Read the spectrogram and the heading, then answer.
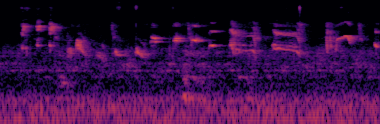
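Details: Oriental magpie-robin (kacer) singing continuously and delivering mimicked 'isian' phrases, used to provoke and rouse other magpie-robins. Rapid varied chirps, squeaky whistles and short buzzy notes, several per second, over a faint low rumble.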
